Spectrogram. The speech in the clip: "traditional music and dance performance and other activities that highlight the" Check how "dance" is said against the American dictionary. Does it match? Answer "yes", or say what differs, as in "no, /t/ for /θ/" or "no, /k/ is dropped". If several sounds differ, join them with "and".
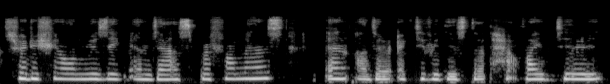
yes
